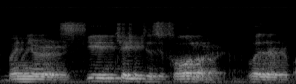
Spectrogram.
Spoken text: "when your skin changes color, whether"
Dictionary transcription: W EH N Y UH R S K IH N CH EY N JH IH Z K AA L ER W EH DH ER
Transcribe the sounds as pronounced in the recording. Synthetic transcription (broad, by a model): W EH N Y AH R S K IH L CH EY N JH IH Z K AA L ER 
